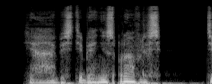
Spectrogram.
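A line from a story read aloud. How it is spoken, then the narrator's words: Quiet. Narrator (Russian): тихо проговорила Аштира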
